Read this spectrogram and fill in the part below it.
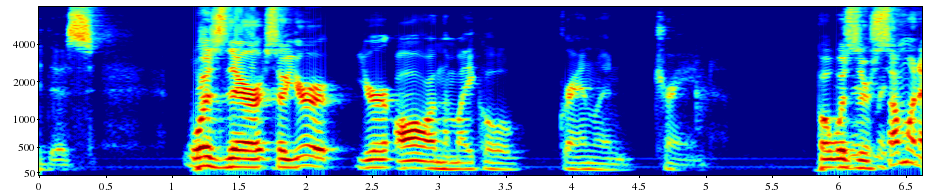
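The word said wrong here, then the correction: Mikael Granlund: Isn't it Mikhail Granlund? – Sure. Yes. Sorry.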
